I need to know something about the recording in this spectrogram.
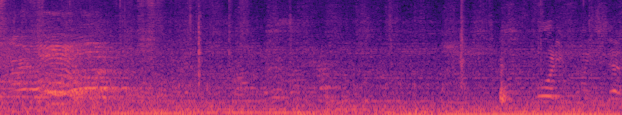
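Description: Room tone of a hall: a steady low hum with faint, indistinct voices in the background and a few light clicks.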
